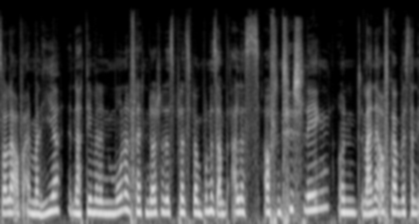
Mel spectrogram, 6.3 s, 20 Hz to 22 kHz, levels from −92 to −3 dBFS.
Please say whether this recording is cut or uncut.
uncut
